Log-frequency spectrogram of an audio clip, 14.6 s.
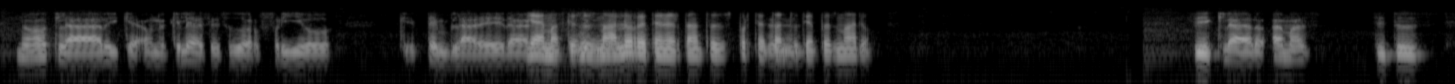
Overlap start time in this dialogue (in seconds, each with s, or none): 5.3 s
